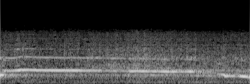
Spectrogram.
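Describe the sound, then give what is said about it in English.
A long, mournful wolf howl holds one steady tone with faint overtones, then slides downward at the end, rising over a constant rushing, windy hiss. “That isn't the wind, Pat. Those are wolves.”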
